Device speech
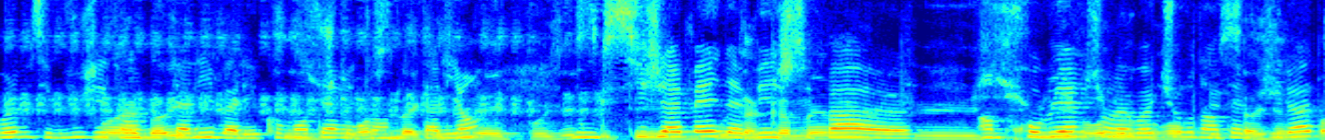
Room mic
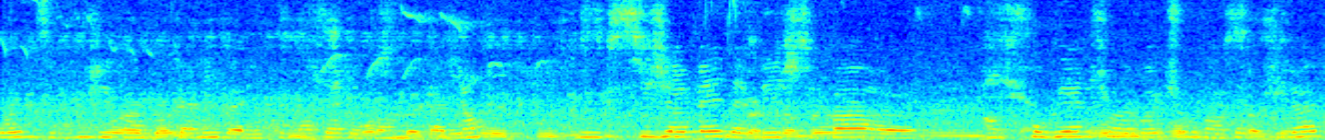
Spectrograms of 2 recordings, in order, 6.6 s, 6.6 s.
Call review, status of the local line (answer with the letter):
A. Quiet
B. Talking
A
